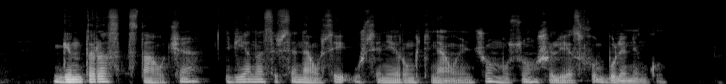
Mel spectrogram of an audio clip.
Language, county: Lithuanian, Utena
